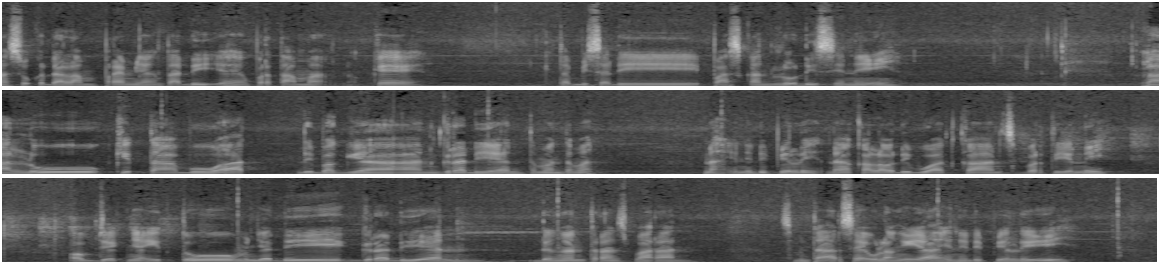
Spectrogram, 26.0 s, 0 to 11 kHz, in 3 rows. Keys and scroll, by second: 17.9 ctrl+z.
